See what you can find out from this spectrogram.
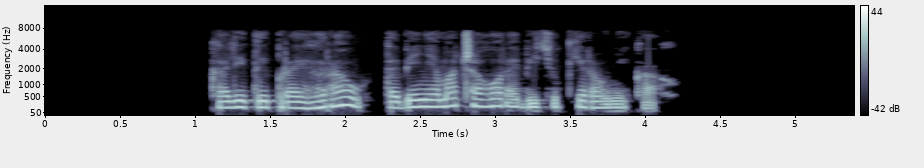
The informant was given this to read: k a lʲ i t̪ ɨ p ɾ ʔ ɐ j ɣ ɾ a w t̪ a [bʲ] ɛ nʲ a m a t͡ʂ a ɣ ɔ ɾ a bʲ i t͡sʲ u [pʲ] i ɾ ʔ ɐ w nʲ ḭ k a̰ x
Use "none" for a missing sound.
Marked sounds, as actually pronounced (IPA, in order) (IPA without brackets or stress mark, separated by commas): bʲ, kʲ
